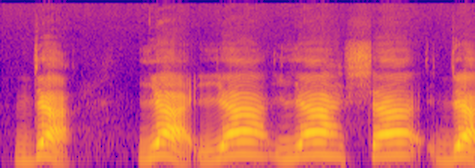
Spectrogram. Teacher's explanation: Syin dan jim ketika dibaca jangan sampai dimoncongkan, jangan sampai bibirnya digerakkan. Karena jim, syin, dan ya satu makhraj. Jadi, satu tempat keluar hurufnya.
